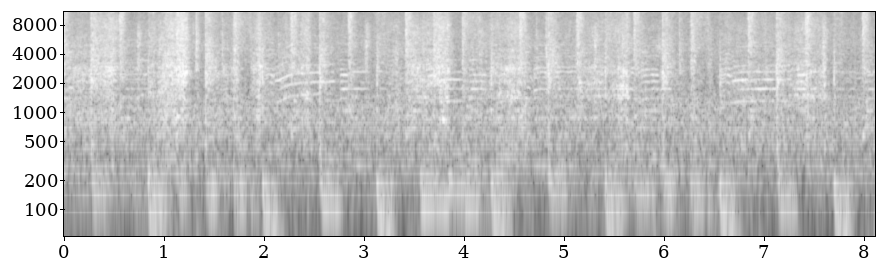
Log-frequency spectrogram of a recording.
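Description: Quiet background music with a steady beat.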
